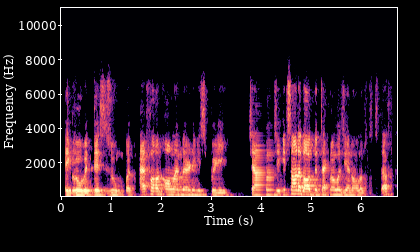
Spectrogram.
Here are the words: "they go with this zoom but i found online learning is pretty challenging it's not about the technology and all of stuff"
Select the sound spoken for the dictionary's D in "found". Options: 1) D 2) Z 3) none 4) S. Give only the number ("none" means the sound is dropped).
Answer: 3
